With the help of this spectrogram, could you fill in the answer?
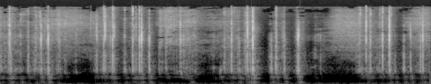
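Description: Long nails tap and scratch along the raised ridges of an empty, large rectangular yellow plastic tray with a bumpy corn-cob texture. The result is a quick, uneven run of crisp, bright clicks mixed with dry scratching. Each tap stops almost at once, with almost no low end.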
